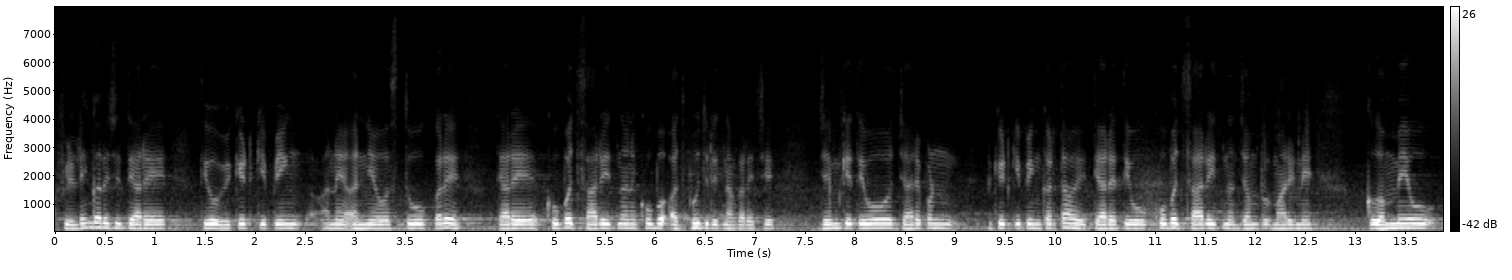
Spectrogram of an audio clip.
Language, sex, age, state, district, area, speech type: Gujarati, male, 18-30, Gujarat, Ahmedabad, urban, spontaneous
